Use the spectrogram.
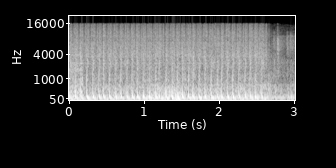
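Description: Rapid automatic gunfire rings out in the zombie escape mode of the video game Counter-Strike: Global Offensive, a loud, steady burst of shots lasting close to three seconds before cutting off.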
